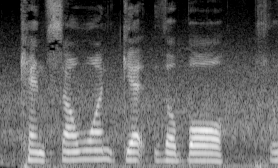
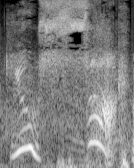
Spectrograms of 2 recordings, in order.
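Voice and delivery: shouted taunt; 10 semitones higher than usual. Real, not acted. Taunting the game.

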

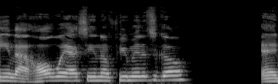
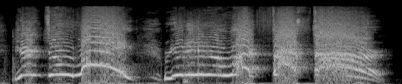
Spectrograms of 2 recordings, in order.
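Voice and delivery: very high, drawn-out full scream; frantic screaming; 5 dB louder, much slower than usual. Real, not acted. Viewer begging an anime hero to run faster, frantic screaming. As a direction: scream in desperation at the screen.

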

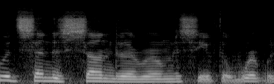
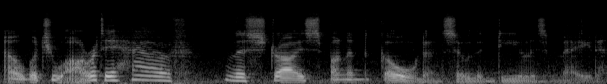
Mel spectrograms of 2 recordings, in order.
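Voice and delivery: scheming imp; 4 semitones higher than usual. Acted. Imp claims his bargain.

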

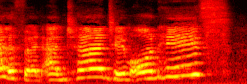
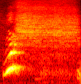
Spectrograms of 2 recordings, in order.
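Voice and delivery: whoosh; 13 semitones higher than usual. Acted. Reading to a child, a bright whoosh. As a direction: let the water rush out. Water rushing from the trunk.

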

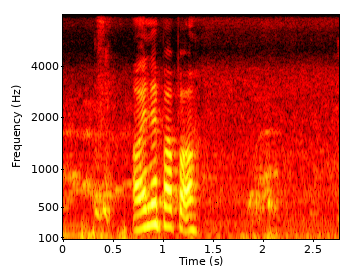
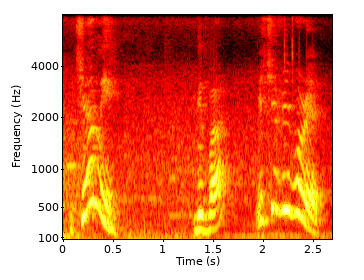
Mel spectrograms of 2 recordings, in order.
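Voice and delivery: high sing-song it's yummy; 6 semitones higher than usual. Real, not acted. Mother urging her baby to eat, high coaxing voice.

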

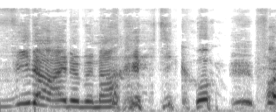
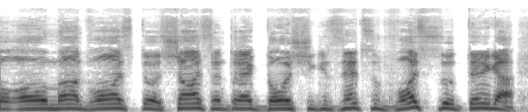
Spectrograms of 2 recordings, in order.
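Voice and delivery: put-on lower, slurred Russian accent; drunk Russian accent; 9 semitones lower, slower than usual. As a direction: drunk Russian brushing off the police. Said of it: "Mit so einem russischen Akzent". (tiefer betrunkener russischer Akzent)

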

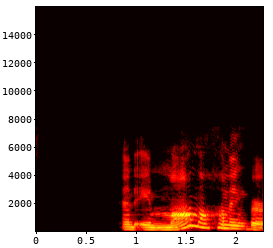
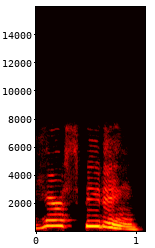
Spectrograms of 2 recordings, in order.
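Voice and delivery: ordinary delivery, nothing marked

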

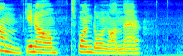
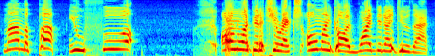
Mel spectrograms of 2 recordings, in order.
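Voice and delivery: panicked shout; 2 semitones higher, 9 dB louder than usual. Real, not acted. Panics after biting T-Rex.

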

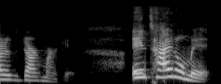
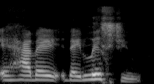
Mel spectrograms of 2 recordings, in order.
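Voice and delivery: ordinary talk, nothing marked

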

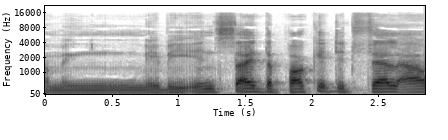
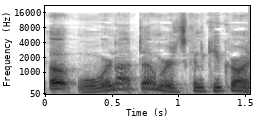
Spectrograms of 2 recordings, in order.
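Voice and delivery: a touch higher and louder, cheerful resolve; lightly voiced plucky crystal; 8 semitones higher, 6 dB louder, much faster than usual. Host voicing a broken crystal, lightly higher and determined. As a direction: give the crystal a light, brave little voice.

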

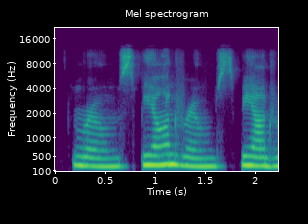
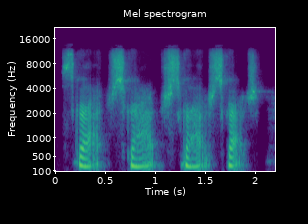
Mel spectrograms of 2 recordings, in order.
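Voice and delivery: soft scratching; 9 dB quieter, much slower than usual. Acted. Eerie scratching sound in dark room.

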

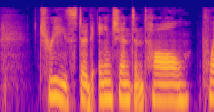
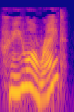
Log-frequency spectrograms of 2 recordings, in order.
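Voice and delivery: concerned; 6 semitones higher, 4 dB louder than usual. Acted. Puck checks on shaken girl.

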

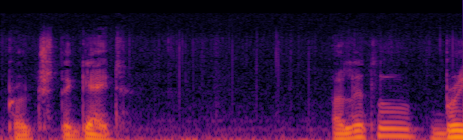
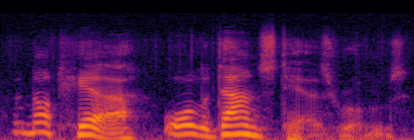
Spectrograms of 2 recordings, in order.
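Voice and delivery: higher, dry character voice; lightly voiced wry man; Kemp voice; 9 semitones higher than usual.

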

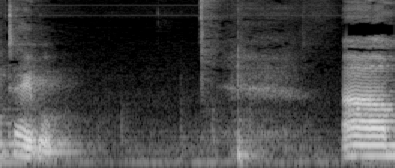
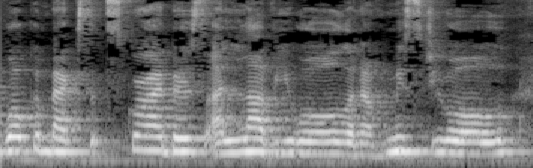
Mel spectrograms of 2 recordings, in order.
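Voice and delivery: normal talking voice

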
